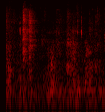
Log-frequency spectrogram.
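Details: Female beagle named Perl, trained to sneeze on command, indoors: one sharp, breathy burst of a sneeze near the start, followed by quieter rustling and faint clinks in a small room.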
